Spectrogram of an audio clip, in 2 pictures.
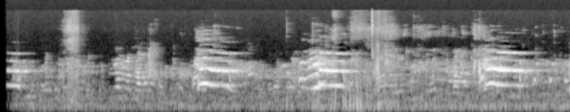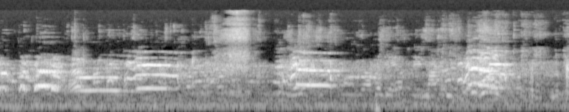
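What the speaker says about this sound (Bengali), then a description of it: "আমার সাদা চিকেন, হ্যাঁ, সাদা মুরগি" In a village yard, a white hen clucks and a rooster crows repeatedly at moderate distance, the calls recurring every few seconds while people talk nearby.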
